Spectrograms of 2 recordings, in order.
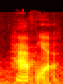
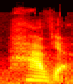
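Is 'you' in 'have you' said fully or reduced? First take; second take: reduced; reduced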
